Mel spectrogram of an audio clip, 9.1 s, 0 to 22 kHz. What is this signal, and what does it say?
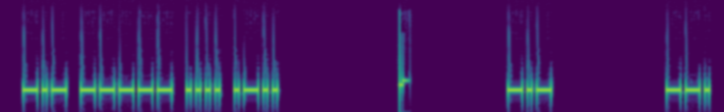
Morse code, heard as a keyed tone, about 20 wpm, spaced as for 12 wpm, 700 Hz. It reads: K0HL KG
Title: USA Call Signs - 8x Character Spacing - 20wpm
